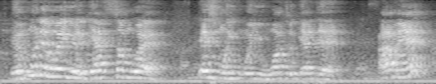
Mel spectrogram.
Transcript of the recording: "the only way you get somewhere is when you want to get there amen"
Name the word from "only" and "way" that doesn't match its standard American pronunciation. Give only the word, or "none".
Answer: only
